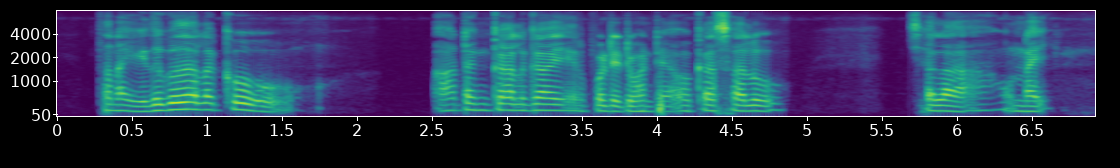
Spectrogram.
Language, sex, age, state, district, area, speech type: Telugu, male, 30-45, Andhra Pradesh, Kadapa, rural, spontaneous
